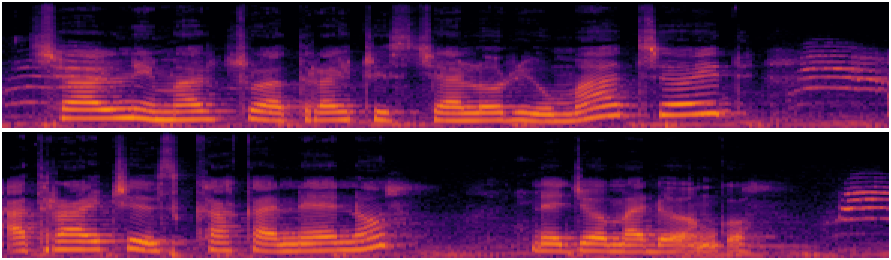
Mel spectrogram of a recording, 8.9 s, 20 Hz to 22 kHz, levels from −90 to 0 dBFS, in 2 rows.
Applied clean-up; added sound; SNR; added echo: none; Meow; 16 dB; none.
